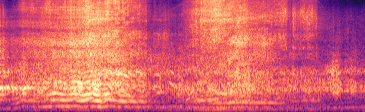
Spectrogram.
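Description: A drift car at a drift league round runs hard with loud, sustained tire squeal and engine roar, swelling near then easing as it moves off, while people talk over it.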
